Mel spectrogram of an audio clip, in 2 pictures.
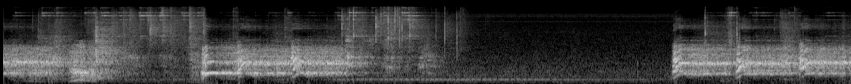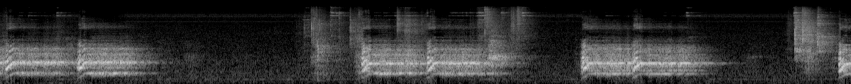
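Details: Two Airedale Terriers, one dog picking on the other: bursts of harsh, tonal yapping and growly barks lasting two to four seconds, separated by quiet pauses, with a low steady hum in one gap.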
